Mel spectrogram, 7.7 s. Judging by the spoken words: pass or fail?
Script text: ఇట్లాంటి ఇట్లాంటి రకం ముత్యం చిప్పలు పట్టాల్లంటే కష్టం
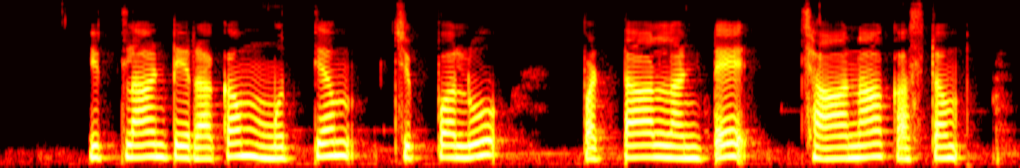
fail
